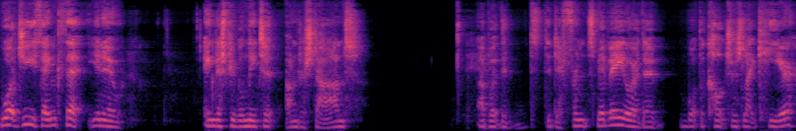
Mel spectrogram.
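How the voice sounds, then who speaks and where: A woman with a Northern Irish accent speaks at a fairly quick pace but leaves long, frequent pauses. Her voice is fairly low in pitch and somewhat breathy, and her intonation is fairly even. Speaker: podcast host. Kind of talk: interview.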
